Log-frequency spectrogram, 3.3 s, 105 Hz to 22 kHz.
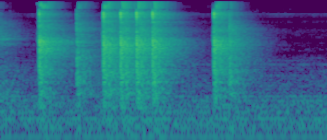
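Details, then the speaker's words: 2005 Kawasaki Ninja 500 starter diagnosis using a car jump pack: sharp dry clicks, about eight in three seconds, with no cranking; owner unsure if motor is locked up, suspected starter electrical issue, not confirmed. "So, it's definitely it's definitely clicking. It's definitely clicking. I'm not sure if the motor is locked up or something."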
